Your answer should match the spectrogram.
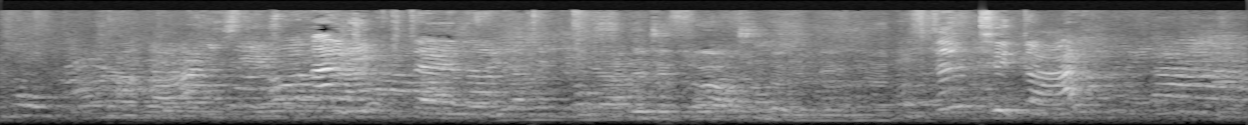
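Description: Overlapping children's voices chattering and calling out, with two sharper calls about a second and a half in and again near the end.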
